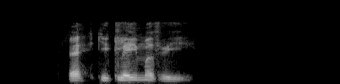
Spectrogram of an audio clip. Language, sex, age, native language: Icelandic, male, 20-29, Icelandic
